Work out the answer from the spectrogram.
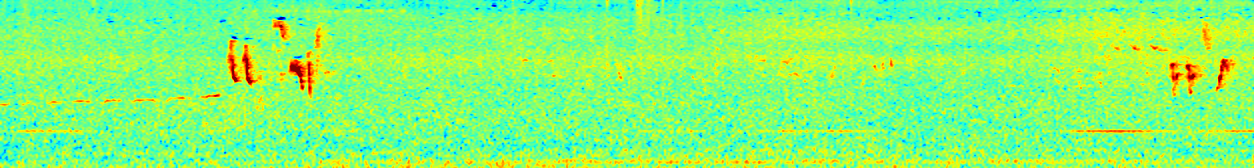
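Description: Steady outdoor background noise with a few short bird chirps, a couple of seconds in and again near the end.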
